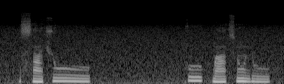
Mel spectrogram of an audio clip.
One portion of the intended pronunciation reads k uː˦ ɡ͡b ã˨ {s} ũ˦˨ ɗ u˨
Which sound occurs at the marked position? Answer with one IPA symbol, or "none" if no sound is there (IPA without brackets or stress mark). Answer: s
